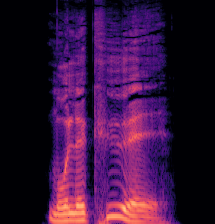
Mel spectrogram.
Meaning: molecule
- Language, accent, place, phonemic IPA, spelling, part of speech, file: German, Germany, Berlin, /moleˈkyːl/, Molekül, noun, De-Molekül.ogg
